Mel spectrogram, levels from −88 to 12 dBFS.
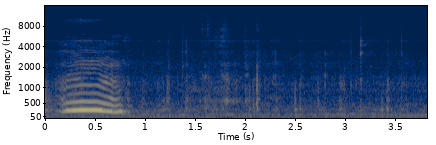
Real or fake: fake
